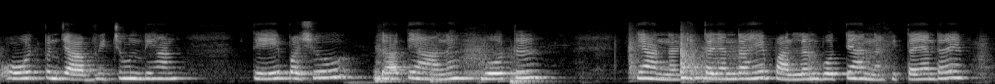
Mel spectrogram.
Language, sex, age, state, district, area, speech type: Punjabi, female, 30-45, Punjab, Jalandhar, urban, spontaneous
